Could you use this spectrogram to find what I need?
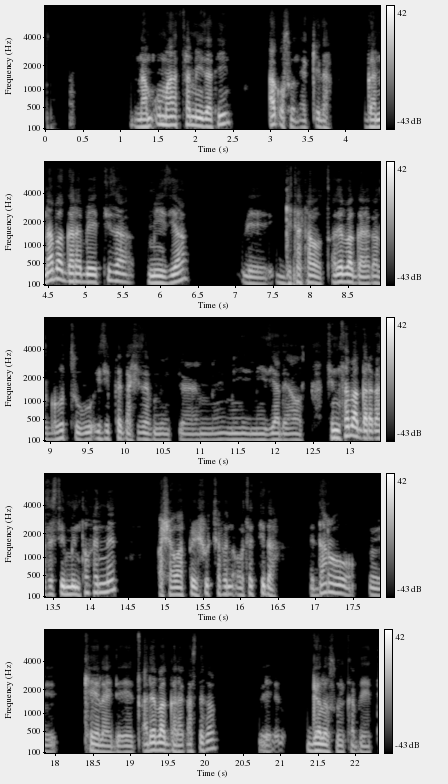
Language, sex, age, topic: Gamo, male, 25-35, agriculture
